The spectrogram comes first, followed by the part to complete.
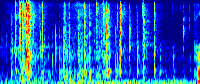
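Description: Clear plastic parts bag being pulled open by hand, with a sharp rip about a quarter second in followed by crinkling of the thin plastic.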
